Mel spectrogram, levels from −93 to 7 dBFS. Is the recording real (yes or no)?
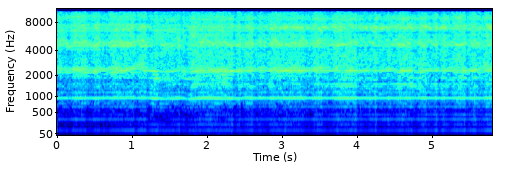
yes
